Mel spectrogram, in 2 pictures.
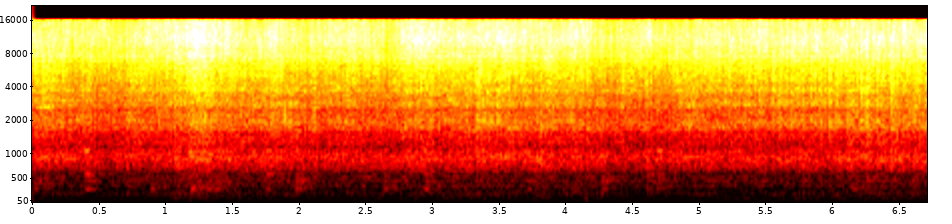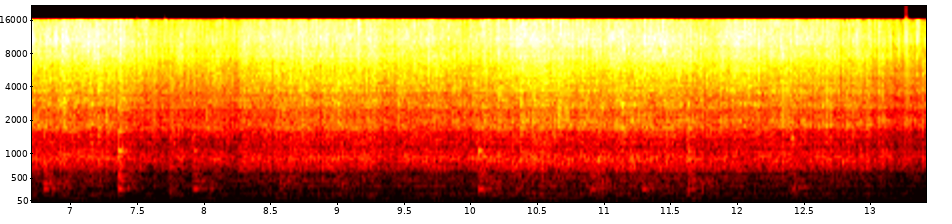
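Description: Shallots, whole spices and ginger-garlic paste sizzling in hot sesame oil in a steel pressure cooker while a wooden spatula stirs them: a steady frying hiss with faint scraping ticks from the stirring.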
